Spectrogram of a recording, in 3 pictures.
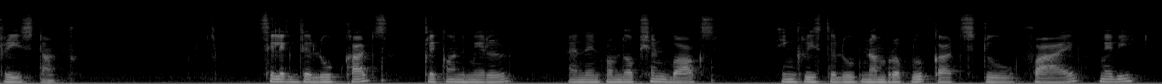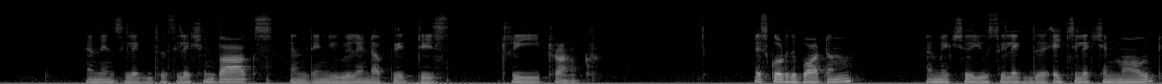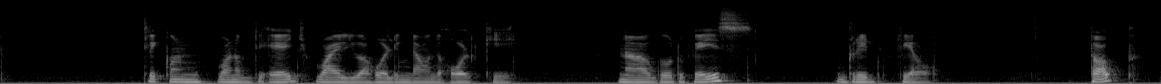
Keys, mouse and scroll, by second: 2.9-7.2 drag, 8.1-10.9 drag, 12.4 click, 13.6 middle click, 14.3 scroll up 2, 14.6-15.8 middle drag, 15.8-16.1 scroll down 2, 16.1-21.8 middle drag, 21.8 click, 23.0 middle click, 23.5-24.0 scroll up 1, 24.0-27.1 middle drag, 27.2 alt+click, 28.1-30.0 middle drag, 30.0-32.2 drag, 32.2 middle click, 33.1 scroll down 3, 33.6-34.8 middle drag.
